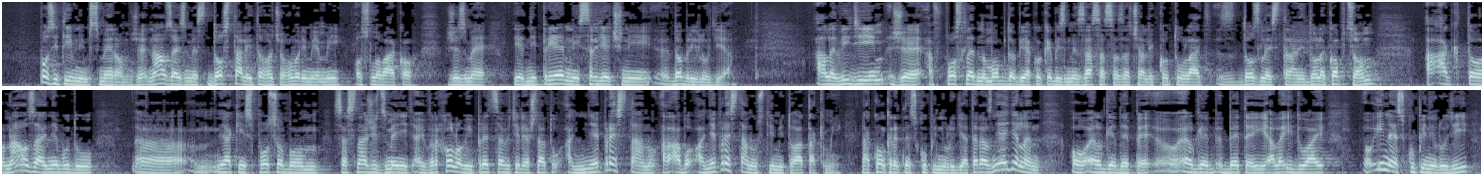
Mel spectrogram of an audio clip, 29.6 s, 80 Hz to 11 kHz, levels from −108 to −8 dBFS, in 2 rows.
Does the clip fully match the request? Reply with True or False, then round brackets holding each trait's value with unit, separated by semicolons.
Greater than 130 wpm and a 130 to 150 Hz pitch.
True (160 wpm; 135 Hz)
